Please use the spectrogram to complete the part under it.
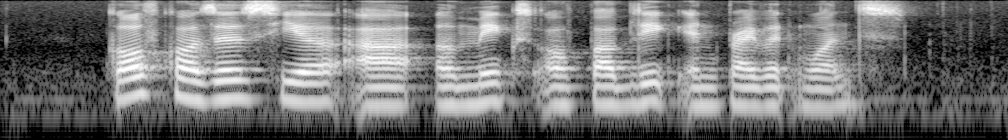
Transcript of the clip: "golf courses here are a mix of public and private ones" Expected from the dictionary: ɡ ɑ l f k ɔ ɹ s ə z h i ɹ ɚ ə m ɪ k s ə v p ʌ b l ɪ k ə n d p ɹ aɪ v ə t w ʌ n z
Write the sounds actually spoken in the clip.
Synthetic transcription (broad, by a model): ɡ ɑ l f k ɔ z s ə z h i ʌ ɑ ə m ɪ k s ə f p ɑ b l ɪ k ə n p ɹ aɪ v ə t w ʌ n s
